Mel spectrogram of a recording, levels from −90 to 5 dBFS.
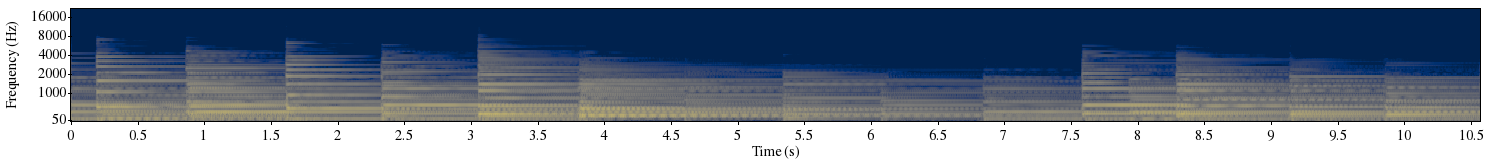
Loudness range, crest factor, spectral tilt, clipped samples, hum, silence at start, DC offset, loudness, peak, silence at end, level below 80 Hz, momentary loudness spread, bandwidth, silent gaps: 7 LU; 18 dB; -8.5 dB/octave; under 0.1%; none; 0 s; under 0.1%; -27 LUFS; -10 dBFS; 0 s; -52 dBFS; 13 LU; 7 kHz; none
